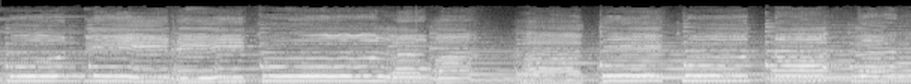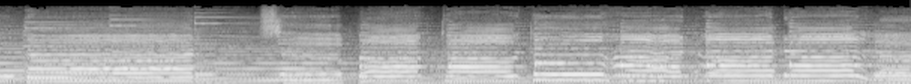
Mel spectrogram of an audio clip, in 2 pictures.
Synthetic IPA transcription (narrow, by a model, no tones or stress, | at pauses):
punbiɾikuləmah | hat̪ikut̪aʔkənt̪a | r | səbap̚kawt̪uɦanadala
